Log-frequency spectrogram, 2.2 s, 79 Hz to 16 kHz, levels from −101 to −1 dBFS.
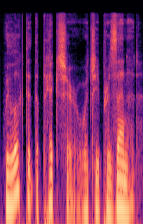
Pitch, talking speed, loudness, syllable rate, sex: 115 Hz, 225 wpm, -19 LUFS, 6.8 syllables/s, male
